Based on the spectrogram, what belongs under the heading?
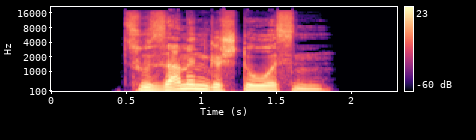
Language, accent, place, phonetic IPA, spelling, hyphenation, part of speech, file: German, Germany, Berlin, [t͡suˈzamənɡəˌʃtoːsn̩], zusammengestoßen, zu‧sam‧men‧ge‧sto‧ßen, verb, De-zusammengestoßen.ogg
- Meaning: past participle of zusammenstoßen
